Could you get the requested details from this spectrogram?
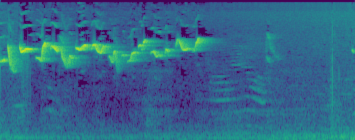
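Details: Leaf warbler, a tame and vocal caged bird, delivering one quick, high, tumbling twittered phrase of about two seconds that climbs slightly toward its end, followed by near silence.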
